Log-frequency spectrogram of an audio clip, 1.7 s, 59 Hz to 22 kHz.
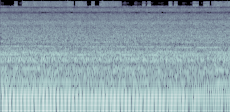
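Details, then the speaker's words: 2011–2016 Chrysler Town & Country after ignition coil replacement, which fixed the cylinder 6 misfire (P0300/P0306), with the scan tool showing no misfires; smooth, steady idle with an even beat and no stumbles or skips, normal idle. "As we can see, we really don't have any misfires anymore. Well, none at all. Maybe just some random ones now, which is normal."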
